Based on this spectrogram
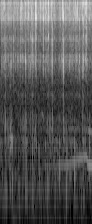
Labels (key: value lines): label: biophony, cascading saw
recorder: HydroMoth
